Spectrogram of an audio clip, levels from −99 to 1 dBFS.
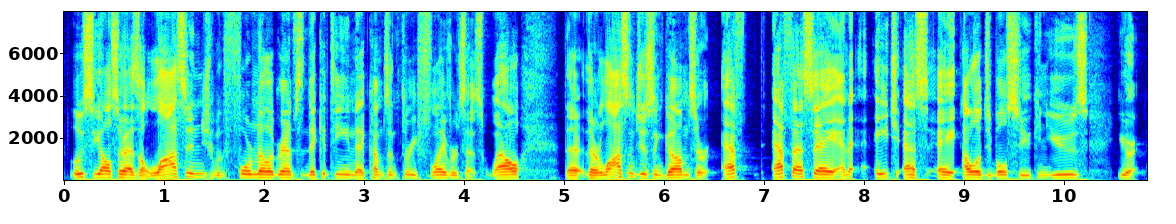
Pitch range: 130-155 Hz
